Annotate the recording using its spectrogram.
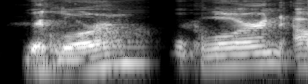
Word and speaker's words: McLaurin: McLaurin out in Washington.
